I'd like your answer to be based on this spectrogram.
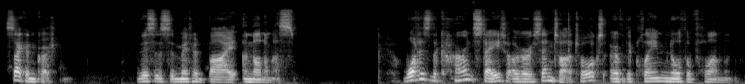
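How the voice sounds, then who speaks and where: The head of government of an online role-play nation reads official statements and takes submitted questions in a mock-formal political address, tossing in casual asides. The voice is medium-pitched with a breathy edge, lively intonation and normal speed.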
